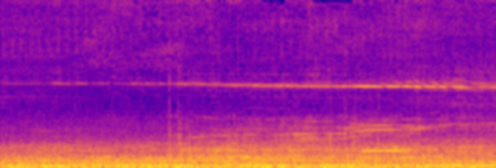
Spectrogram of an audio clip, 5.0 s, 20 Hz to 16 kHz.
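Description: A Sig Rascal 49-inch high-wing RC model airplane with rudder and high dihedral flies at speed, its engine a steady, continuous drone held at an even level from start to finish, with no talk.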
